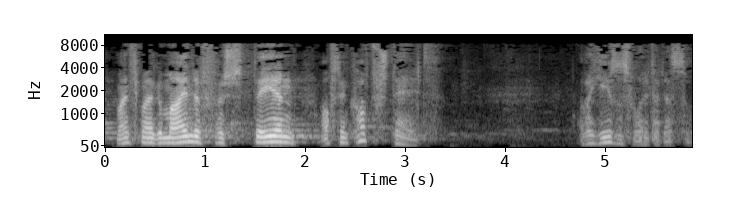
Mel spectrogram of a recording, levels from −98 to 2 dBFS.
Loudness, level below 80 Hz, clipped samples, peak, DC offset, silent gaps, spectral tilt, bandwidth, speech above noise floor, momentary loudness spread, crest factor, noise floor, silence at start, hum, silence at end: -19 LUFS; -60 dBFS; under 0.1%; 0 dBFS; under 0.1%; none; -4.5 dB/octave; 8.8 kHz; 38 dB; 18 LU; 20 dB; -58 dBFS; 0 s; none; 0.05 s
